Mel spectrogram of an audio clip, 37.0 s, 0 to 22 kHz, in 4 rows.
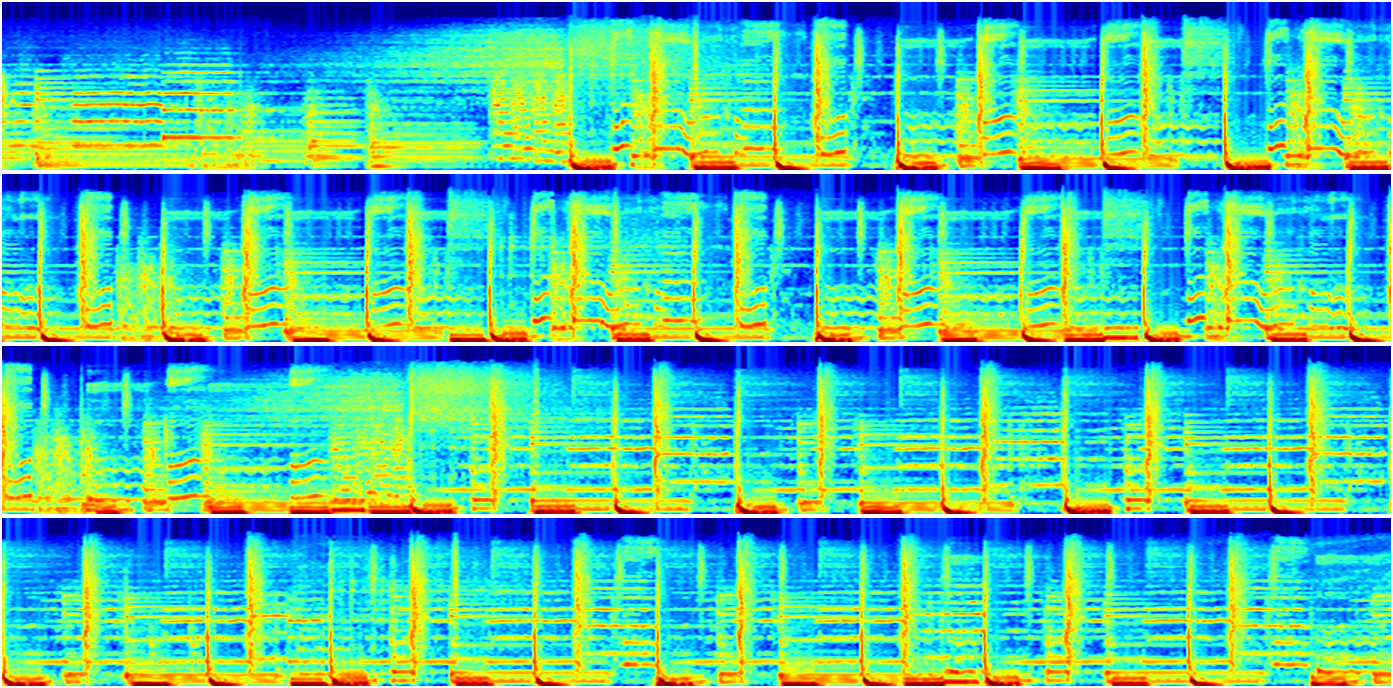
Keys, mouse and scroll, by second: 15.7-16.5 typing.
